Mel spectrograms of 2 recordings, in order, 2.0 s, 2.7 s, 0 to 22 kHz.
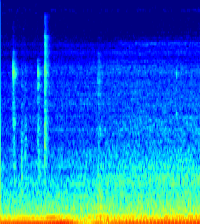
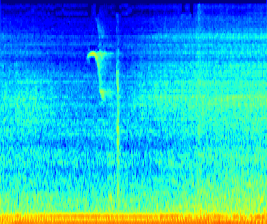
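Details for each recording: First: Mitsubishi cabin blower motor on speed 1 after replacement with a used unit: smooth steady hum, no chirping or scraping. The original was noisy from worn brushes and armature. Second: Mitsubishi car cabin blower motor on speed 1, heard in the quiet closed cabin: a steady low drone with rough scratchy scraping from worn brushes and a worn armature; fixed by replacing the motor with a used one.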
